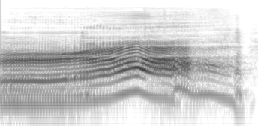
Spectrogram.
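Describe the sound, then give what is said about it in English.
A single man's voice holds a loud, sustained tone for under two seconds, climbing slightly in pitch before wavering and trailing off, vocally imitating an upward-sloping economic supply curve that rises as price increases. “just this once, we're going to do an audio chart with our voices”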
